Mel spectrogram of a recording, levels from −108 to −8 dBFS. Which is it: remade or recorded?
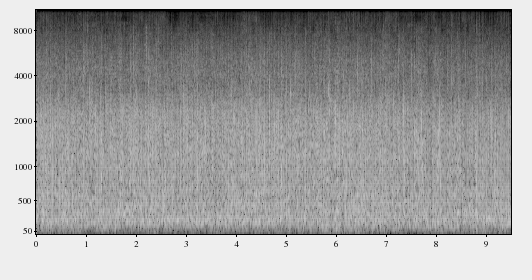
remade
